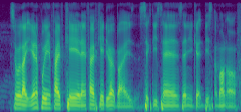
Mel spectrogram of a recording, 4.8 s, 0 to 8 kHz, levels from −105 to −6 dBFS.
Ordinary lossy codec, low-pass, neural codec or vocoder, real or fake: none; 7.2 kHz; none; real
